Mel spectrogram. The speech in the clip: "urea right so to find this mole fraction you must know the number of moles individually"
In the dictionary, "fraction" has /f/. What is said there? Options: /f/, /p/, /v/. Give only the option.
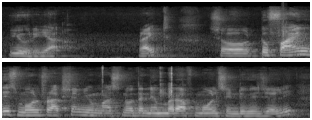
/f/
